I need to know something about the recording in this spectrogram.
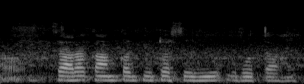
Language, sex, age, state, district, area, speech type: Hindi, female, 60+, Uttar Pradesh, Lucknow, rural, spontaneous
